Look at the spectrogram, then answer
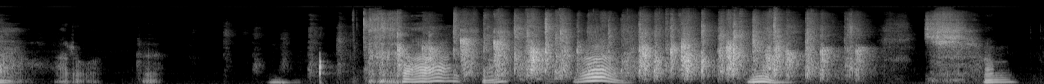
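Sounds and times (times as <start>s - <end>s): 
speech: 0.6s - 2.8s, 4.0s - 5.0s, 5.8s - 6.3s, 7.5s - 8.0s, 9.8s - 10.2s
lecture audience clapping: 3.1s - 8.9s
people laughing: 3.6s - 8.8s.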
